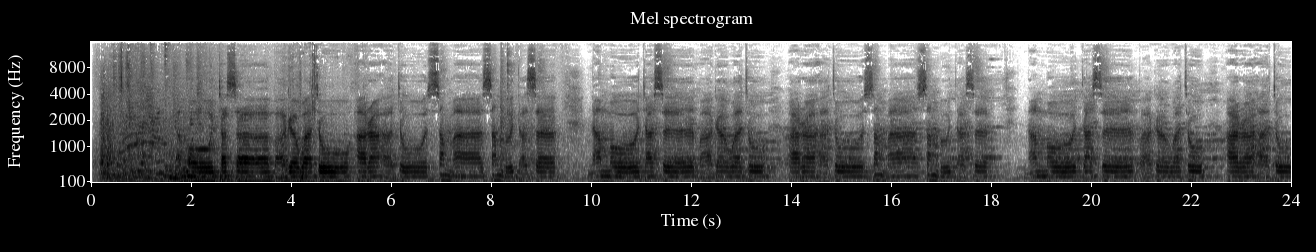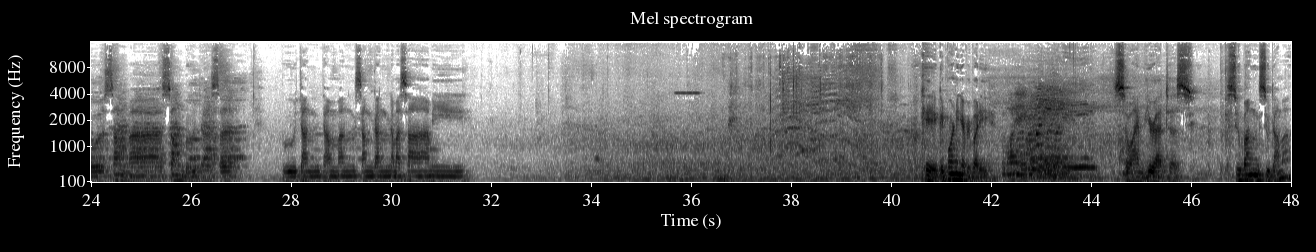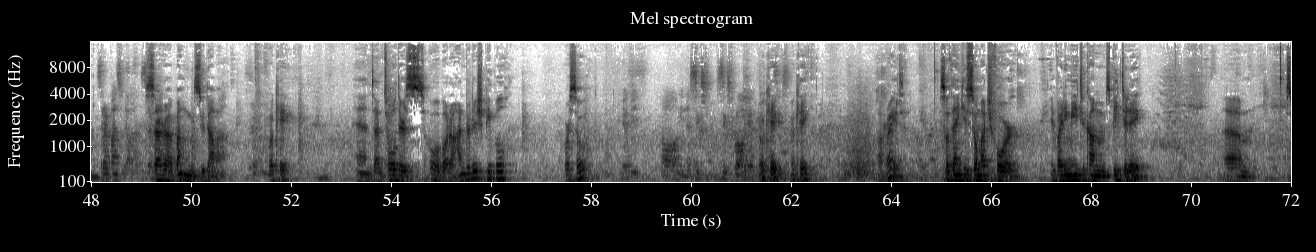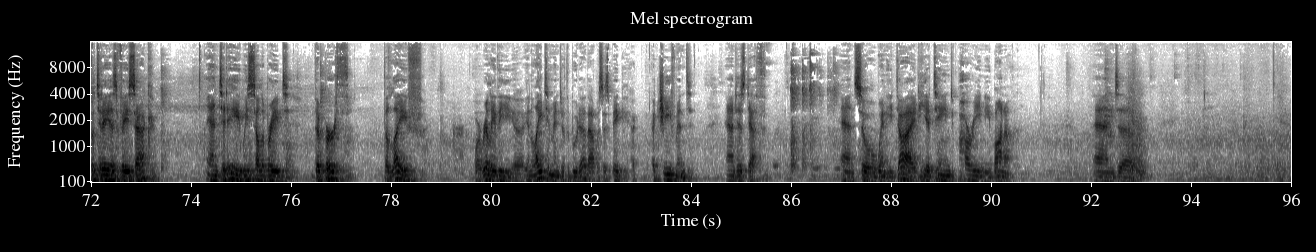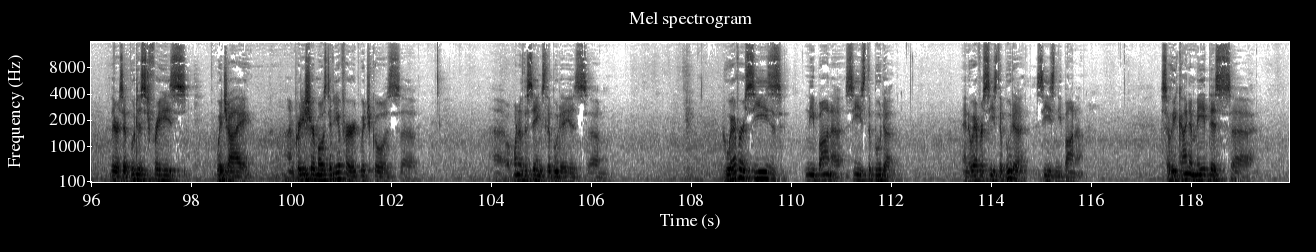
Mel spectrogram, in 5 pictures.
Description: Recorded at Seremban Sudhamma Buddhist Association, Malaysia, given to an audience of about 100, here’s a 30-min recorded audio-only Dhamma Talk - downloadable 21MB .mp3 (Tip: tap and hold to “Download link”, or right click to “Save Link As…“). This was on the occasion of their Vesak; May 12, 2025.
